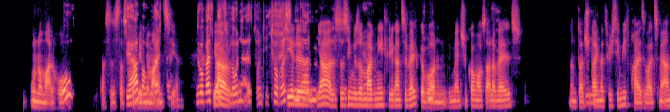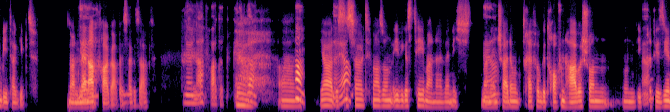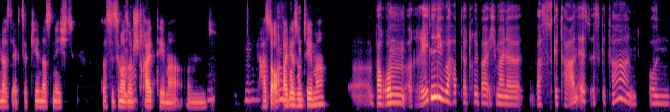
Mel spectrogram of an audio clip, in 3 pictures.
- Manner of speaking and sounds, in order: unintelligible speech; other noise
- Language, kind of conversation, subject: German, unstructured, Wie reagierst du, wenn deine Familie deine Entscheidungen kritisiert?
- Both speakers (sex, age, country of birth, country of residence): female, 55-59, Germany, United States; male, 45-49, Germany, Germany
